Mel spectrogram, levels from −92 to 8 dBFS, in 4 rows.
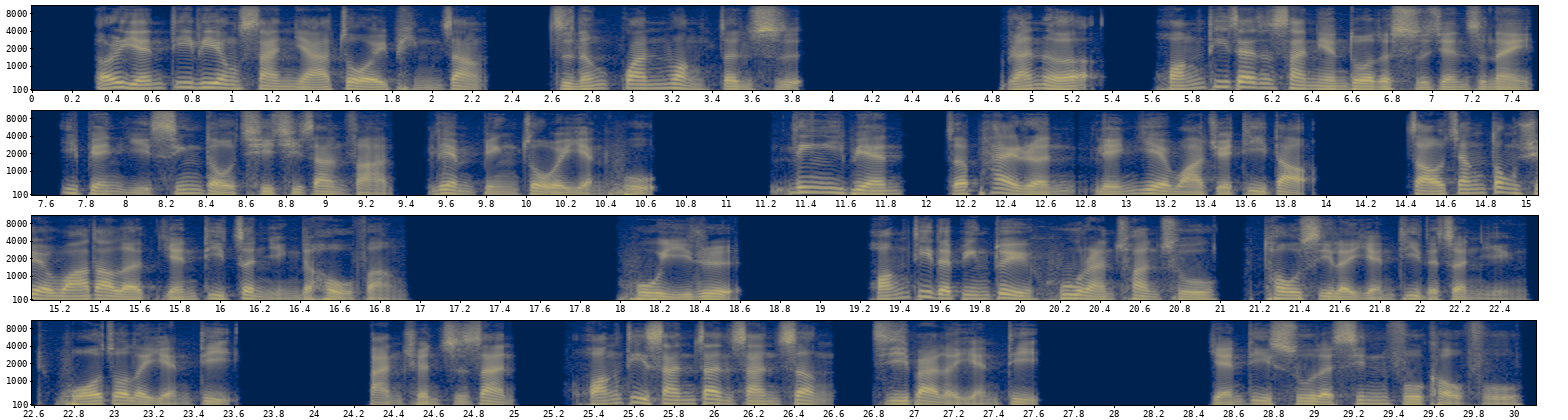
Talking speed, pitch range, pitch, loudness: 240 characters per minute, 90-130 Hz, 105 Hz, -22 LUFS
